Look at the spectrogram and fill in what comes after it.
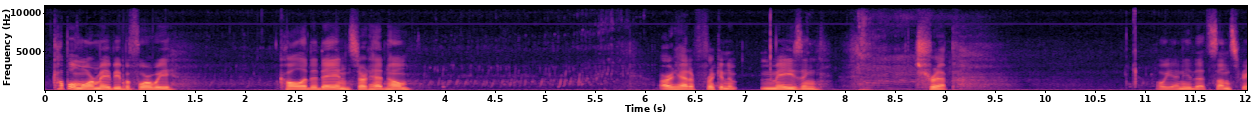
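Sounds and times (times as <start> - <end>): soft water noise: 0.0 - 12.0
fishing reel cranking: 8.0 - 9.6.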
